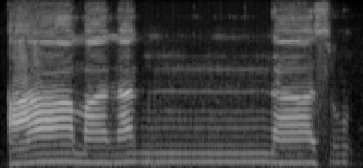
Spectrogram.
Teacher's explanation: نون کو نون میں ادغام مع الغنہ نون مشدد ہے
